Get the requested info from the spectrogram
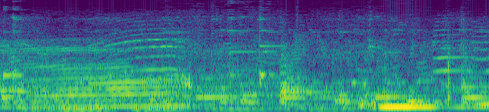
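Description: A long vocal cry, gliding up and then down in pitch for about a second, over Javanese jaranan gamelan music that carries on underneath.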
